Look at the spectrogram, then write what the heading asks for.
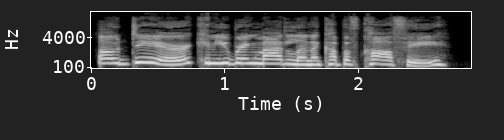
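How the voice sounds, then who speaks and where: Posh older lady, a woman doing her, high and loud, sugary, dear and darling everywhere, dry close sound. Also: moderate pace, no echo, natural voice. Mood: sweetly condescending. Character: wealthy older woman, haughty condescending mother-in-law.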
